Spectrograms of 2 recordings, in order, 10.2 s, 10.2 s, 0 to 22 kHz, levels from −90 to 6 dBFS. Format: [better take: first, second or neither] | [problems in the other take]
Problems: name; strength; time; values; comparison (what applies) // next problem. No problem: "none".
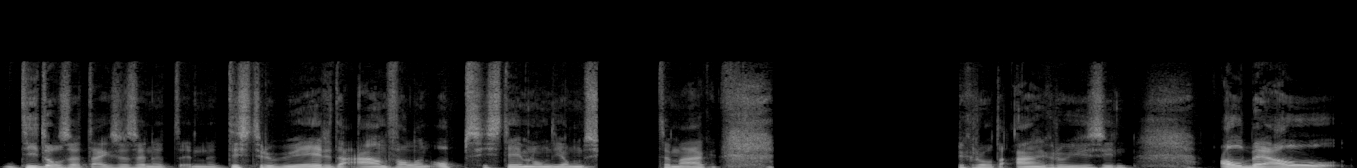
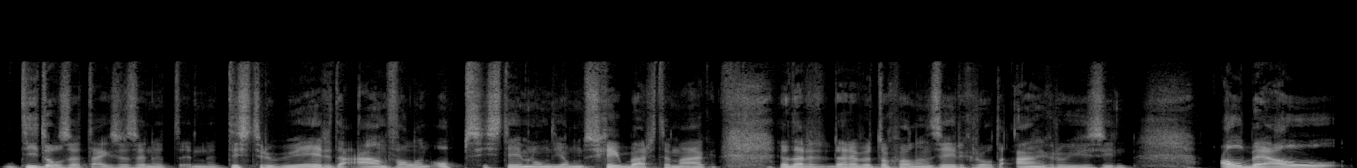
second | audio cutting out; at 4.5 s and at 6 s for 1.5 s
